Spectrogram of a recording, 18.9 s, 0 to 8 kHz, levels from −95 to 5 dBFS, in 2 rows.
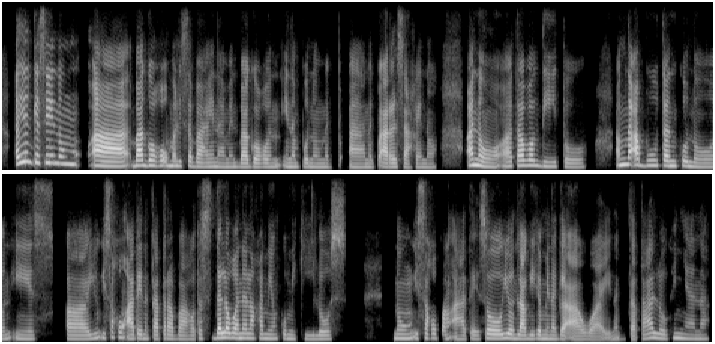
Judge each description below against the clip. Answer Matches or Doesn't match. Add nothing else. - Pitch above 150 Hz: Matches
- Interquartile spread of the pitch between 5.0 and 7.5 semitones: Doesn't match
